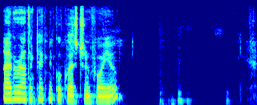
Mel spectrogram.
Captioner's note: speaking in French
